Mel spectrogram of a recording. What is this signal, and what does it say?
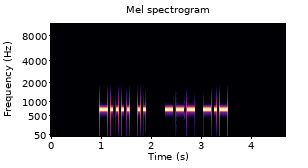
Morse code, heard as a keyed tone, about 22 wpm, 700 Hz. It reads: 6I OK
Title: Winter Field Day Exchanges Encore 22wpm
